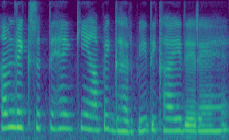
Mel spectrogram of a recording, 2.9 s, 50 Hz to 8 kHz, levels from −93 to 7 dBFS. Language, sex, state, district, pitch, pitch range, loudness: Hindi, female, Bihar, Bhagalpur, 270 Hz, 240-305 Hz, -25 LUFS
